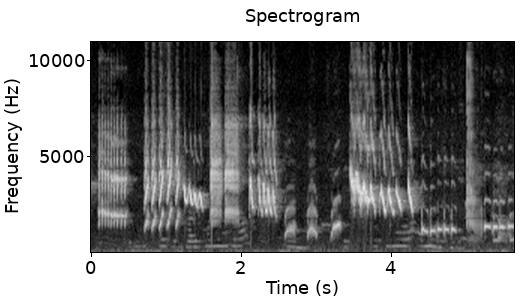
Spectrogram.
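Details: Asian pied starling song used as a training model to get young males and females to sing: a varied, busy run of harsh chattering phrases, rapid buzzy trills, squawks and clear whistled notes, changing every half second.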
